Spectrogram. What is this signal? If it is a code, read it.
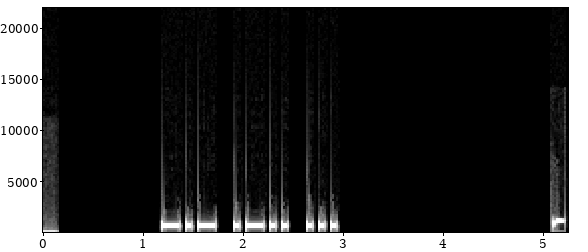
Morse code, heard as a keyed tone, about 20 wpm, 700 Hz. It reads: KLS
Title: USA Call Sign Postfixes - 3 Letters 20wpm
